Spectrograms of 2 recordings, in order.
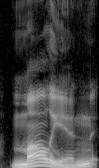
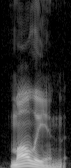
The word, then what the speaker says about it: Malian: Oh, by the way, Malian is the correct adjective form for describing a person from Mali. Malinese is objectively more fun to say, so that's what we went with.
